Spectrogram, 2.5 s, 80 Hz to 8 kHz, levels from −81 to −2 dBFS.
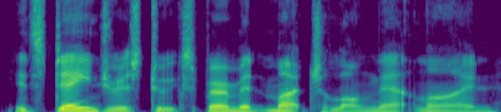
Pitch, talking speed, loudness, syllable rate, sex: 120 Hz, 190 wpm, -19 LUFS, 5.8 syllables/s, male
